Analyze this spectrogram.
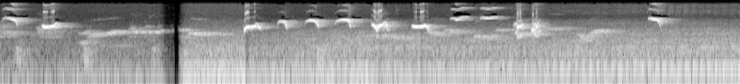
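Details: White-rumped shama song played as a lure to provoke other shamas: a string of sharp high chirping whistles, varied in pitch, spaced about a quarter second apart after a brief lower note.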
